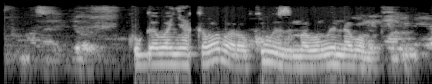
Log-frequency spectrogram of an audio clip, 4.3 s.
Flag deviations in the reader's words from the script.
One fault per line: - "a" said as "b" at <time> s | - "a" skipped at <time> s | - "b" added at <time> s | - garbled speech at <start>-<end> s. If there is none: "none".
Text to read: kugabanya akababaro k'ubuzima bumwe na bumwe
none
